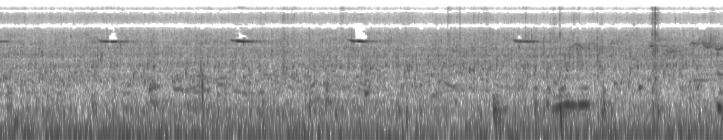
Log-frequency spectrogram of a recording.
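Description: Water trickling steadily from a small waterfall into a garden pond, with faint voices in the background.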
